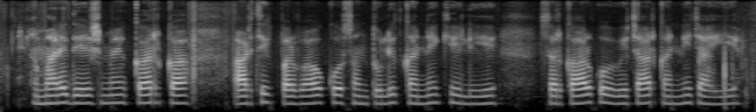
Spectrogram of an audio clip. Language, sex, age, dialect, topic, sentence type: Hindi, male, 18-24, Marwari Dhudhari, banking, statement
